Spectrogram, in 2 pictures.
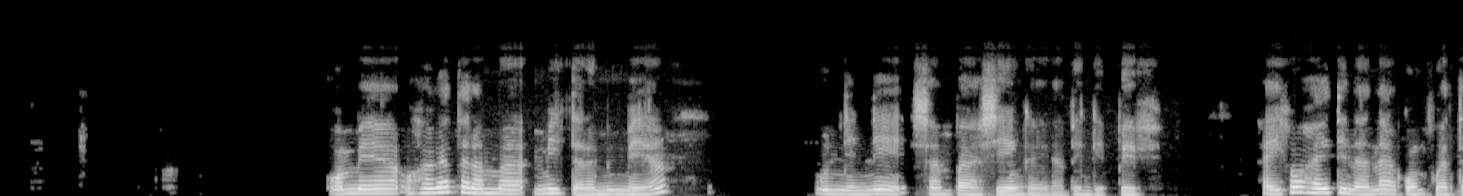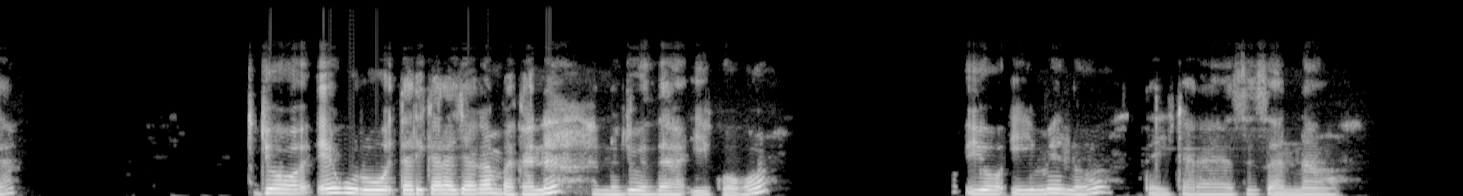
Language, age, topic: Oshiwambo, 25-35, agriculture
